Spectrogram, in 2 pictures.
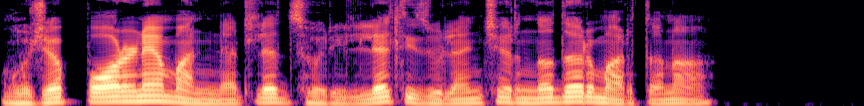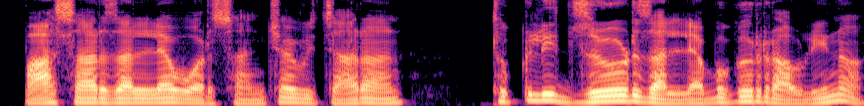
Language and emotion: Goan Konkani, sad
